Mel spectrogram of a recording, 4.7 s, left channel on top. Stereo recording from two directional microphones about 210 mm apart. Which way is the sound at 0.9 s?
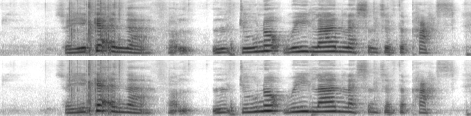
30° left (ahead or behind).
